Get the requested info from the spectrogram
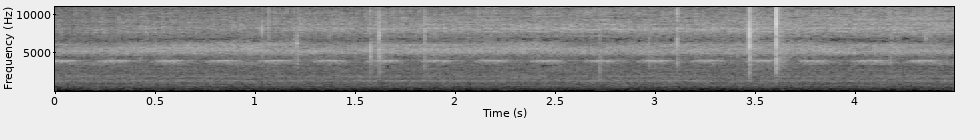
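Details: Steady high-pitched insect chorus of pulsed chirps and sustained tones near a bonfire, with soft snapping and a couple of sharp crackles late on.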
